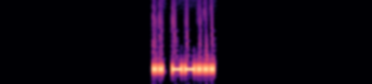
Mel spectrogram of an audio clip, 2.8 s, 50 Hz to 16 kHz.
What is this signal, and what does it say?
Morse code, heard as a keyed tone, about 53 wpm, 700 Hz. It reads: I 7
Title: Single-Letter Single-Number 50wpm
